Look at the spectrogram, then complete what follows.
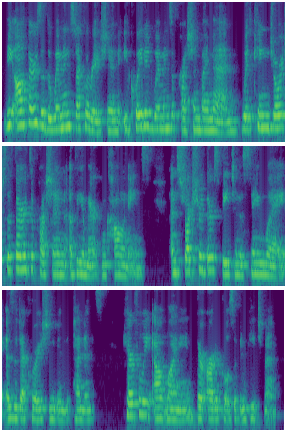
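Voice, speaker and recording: A woman's voice: mid-range voice, fast. Woman reading a scripted introduction, echoey room. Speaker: rare books curator introducing a reading. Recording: roomy, echoing sound.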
